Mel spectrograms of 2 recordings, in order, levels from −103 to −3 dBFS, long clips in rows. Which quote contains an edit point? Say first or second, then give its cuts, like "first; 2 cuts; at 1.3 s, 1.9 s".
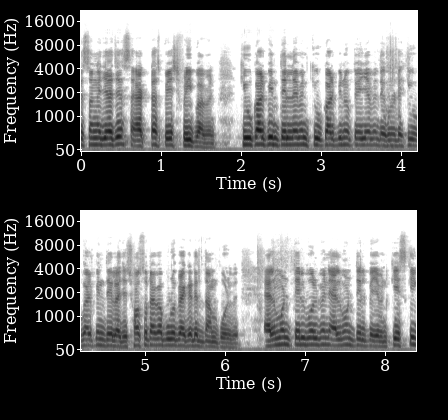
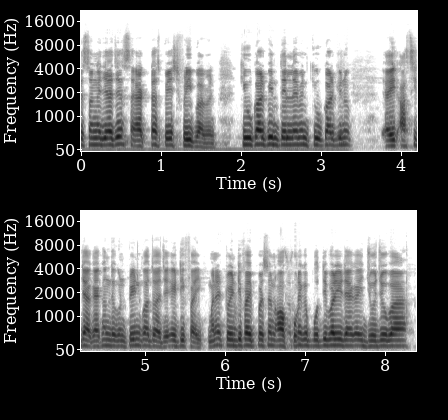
second; 2 cuts; at 3.4 s, 6.9 s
